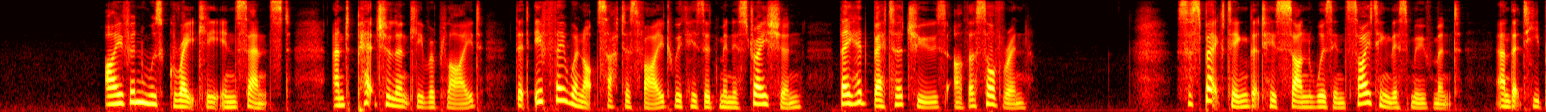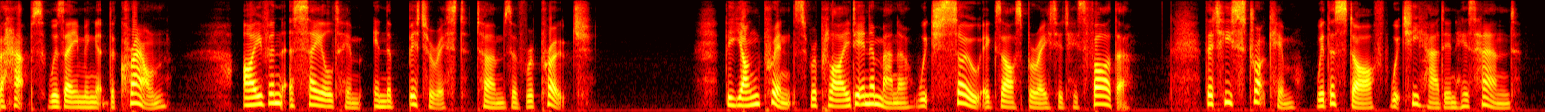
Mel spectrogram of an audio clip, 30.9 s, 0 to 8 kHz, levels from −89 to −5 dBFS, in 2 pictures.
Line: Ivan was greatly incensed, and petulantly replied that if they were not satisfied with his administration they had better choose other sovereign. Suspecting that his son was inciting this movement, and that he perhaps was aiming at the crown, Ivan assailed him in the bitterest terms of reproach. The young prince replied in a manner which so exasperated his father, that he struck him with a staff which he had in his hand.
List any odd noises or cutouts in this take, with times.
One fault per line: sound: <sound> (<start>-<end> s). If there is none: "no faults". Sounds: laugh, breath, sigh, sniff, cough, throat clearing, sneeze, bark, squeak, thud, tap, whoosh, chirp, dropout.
no faults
